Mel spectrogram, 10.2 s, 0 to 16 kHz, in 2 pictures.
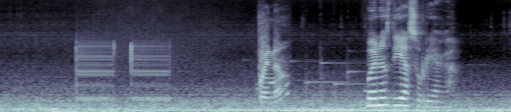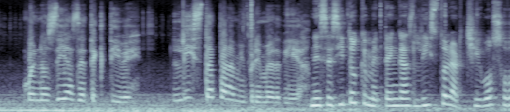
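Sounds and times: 
constant low hum: 0:00.0 - 0:10.1
ringback tone of an outgoing phone call: 0:00.8 - 0:01.8
speech: 0:03.7 - 0:04.6, 0:05.4 - 0:10.1.

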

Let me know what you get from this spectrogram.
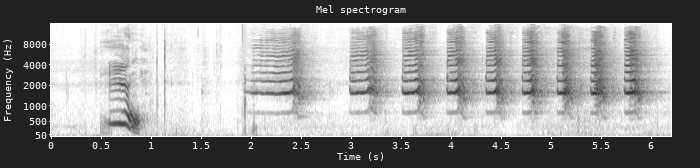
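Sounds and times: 
speech: 0:00.8 - 0:01.0
turkey call yelps breaking from high to low pitch: 0:02.0 - 0:06.1.

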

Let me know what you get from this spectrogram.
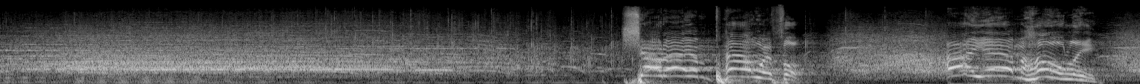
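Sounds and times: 
large audience roaring and cheering: 0:00.0 - 0:11.3
audience clapping: 0:02.8 - 0:06.2
speech: 0:07.7 - 0:08.2, 0:09.7 - 0:11.1.

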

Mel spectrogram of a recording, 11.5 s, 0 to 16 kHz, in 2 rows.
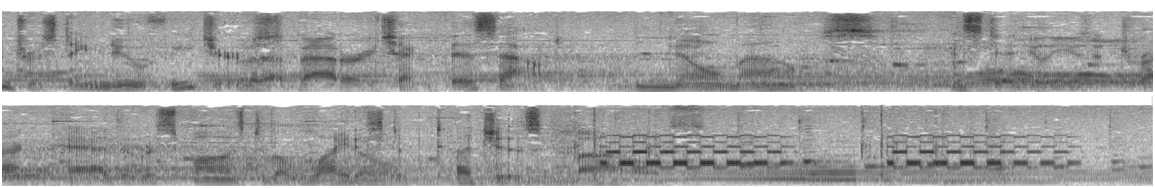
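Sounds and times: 
speech: 0:00.0 - 0:09.2
multi-purpose screen phone ringing with electronic warbling trill: 0:08.6 - 0:11.5.

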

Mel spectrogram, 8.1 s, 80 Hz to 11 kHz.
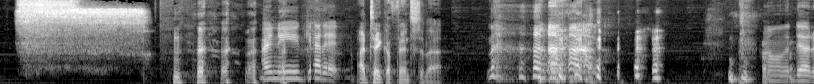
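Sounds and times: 
person imitating a snake's hiss: 0:00.0 - 0:01.7
laughter: 0:01.7 - 0:03.3, 0:04.9 - 0:06.6, 0:07.2 - 0:08.1
speech: 0:01.7 - 0:06.7, 0:07.4 - 0:08.1.

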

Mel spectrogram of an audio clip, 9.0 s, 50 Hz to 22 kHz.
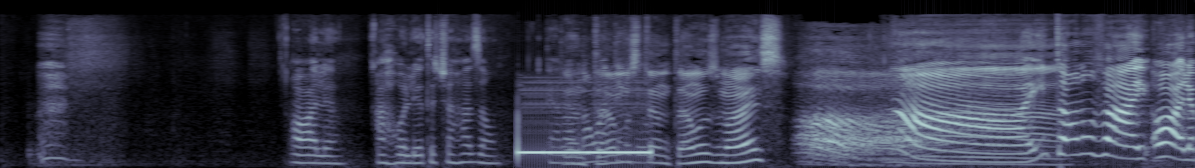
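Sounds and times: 
speech: 0:02.2 - 0:08.9
electronic ringback tone of an unanswered phone call: 0:03.9 - 0:05.0.

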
